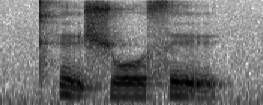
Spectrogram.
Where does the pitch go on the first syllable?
falling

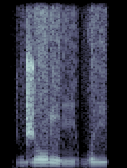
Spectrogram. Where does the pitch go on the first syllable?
high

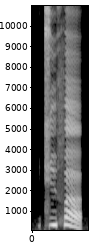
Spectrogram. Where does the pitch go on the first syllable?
high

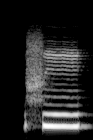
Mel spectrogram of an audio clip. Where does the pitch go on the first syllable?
high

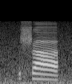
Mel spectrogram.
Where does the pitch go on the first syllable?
falling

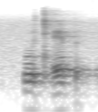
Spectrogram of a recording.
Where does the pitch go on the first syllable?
falling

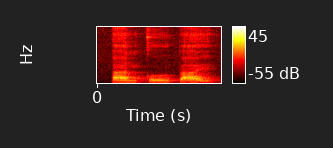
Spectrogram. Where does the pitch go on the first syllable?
high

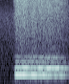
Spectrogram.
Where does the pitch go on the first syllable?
low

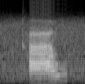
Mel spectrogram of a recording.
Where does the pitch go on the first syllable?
rising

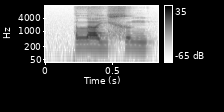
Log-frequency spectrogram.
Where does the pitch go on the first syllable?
low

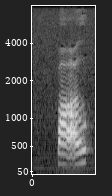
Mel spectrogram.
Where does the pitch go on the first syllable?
low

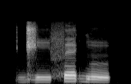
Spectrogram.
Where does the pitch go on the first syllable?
low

